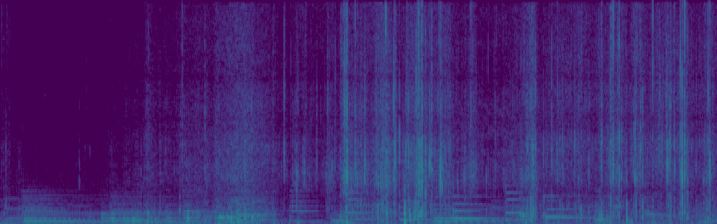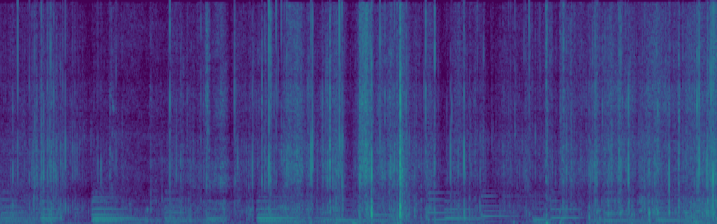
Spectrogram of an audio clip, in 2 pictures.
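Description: Background music with a padded mailing envelope crinkling and rustling as it is handled; the crinkling picks up about three seconds in.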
